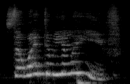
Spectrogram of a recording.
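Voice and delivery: impatient, excited pony voice; eager question. A narrator's reading. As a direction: ask it like you can't wait to go. Eager pony asks to leave.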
